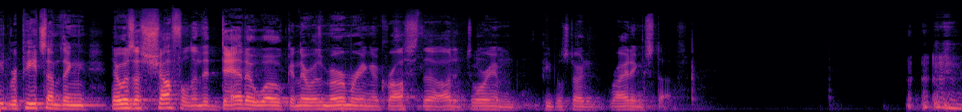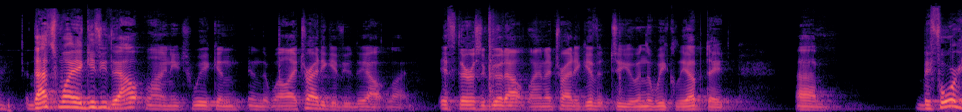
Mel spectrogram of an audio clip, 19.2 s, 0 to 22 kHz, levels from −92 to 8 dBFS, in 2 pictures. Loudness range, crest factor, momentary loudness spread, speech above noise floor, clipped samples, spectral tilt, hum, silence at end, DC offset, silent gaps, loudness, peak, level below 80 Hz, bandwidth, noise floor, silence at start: 14 LU; 26 dB; 15 LU; 59 dB; under 0.1%; -4.5 dB/octave; none; 0 s; under 0.1%; none; -28 LUFS; -2 dBFS; -64 dBFS; 16.5 kHz; -87 dBFS; 0 s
